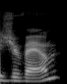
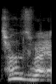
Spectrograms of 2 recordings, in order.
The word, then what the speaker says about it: Jules Verne: Did you say Javin? I don't know how Americans pronounce it. I'm so sorry. 20,000 Leagues Under the Sea. Yeah. And he wrote all of Jules Verne. Jules Verne.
